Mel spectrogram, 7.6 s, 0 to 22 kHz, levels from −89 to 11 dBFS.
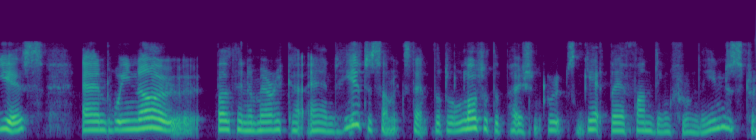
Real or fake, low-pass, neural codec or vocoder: fake; 7.2 kHz; vocoder, 22.05 kHz, 80 mel bands, HiFi-GAN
